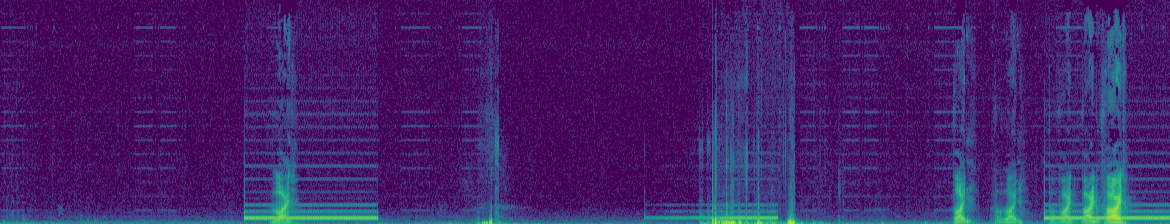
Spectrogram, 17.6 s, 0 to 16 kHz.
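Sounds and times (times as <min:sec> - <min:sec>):
telephone ringing with long electronic tones: 0:03.7 - 0:05.7, 0:09.7 - 0:11.8, 0:15.7 - 0:17.5
speech: 0:04.2 - 0:04.5, 0:16.2 - 0:17.0
dull thumps: 0:10.5 - 0:11.7
rustling knocks: 0:10.5 - 0:11.7.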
